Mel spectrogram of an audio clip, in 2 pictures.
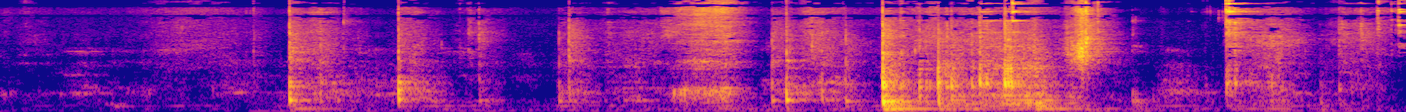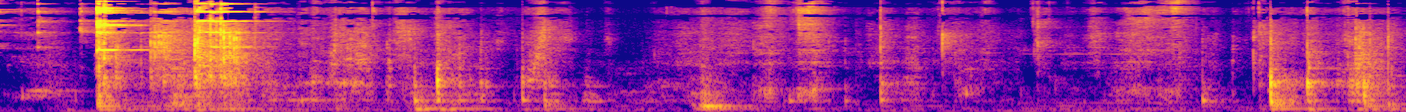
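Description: Eating utensils clattering and scraping against a cup-noodle cup, with knocks of the cup and glass on a table; irregular knocks and scrapes, loudest about four seconds in and again about seven and a half seconds in.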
